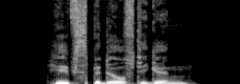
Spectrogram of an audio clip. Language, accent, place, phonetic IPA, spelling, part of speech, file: German, Germany, Berlin, [ˈhɪlfsbəˌdʏʁftɪɡn̩], hilfsbedürftigen, adjective, De-hilfsbedürftigen.ogg
- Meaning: inflection of hilfsbedürftig: 1. strong genitive masculine/neuter singular 2. weak/mixed genitive/dative all-gender singular 3. strong/weak/mixed accusative masculine singular 4. strong dative plural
